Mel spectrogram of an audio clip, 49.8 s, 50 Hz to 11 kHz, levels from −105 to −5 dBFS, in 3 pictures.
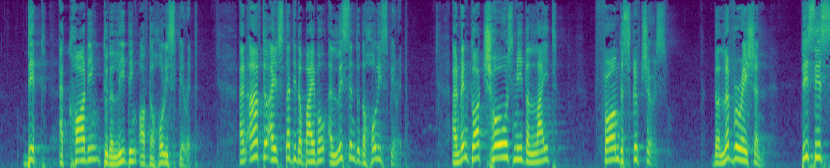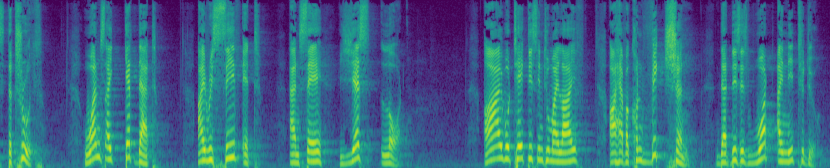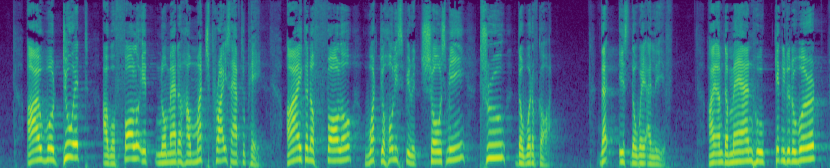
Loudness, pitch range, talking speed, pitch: -17 LUFS, 160-225 Hz, 135 wpm, 190 Hz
